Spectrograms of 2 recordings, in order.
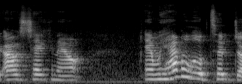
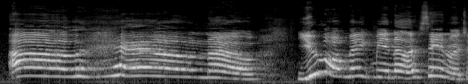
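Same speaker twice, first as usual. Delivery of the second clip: outraged customer; 8 semitones higher, 3 dB louder, slower than usual. Retold or imitated.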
